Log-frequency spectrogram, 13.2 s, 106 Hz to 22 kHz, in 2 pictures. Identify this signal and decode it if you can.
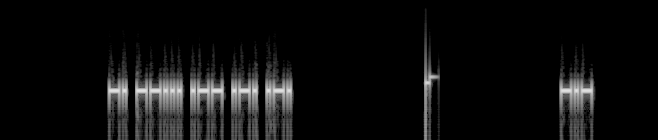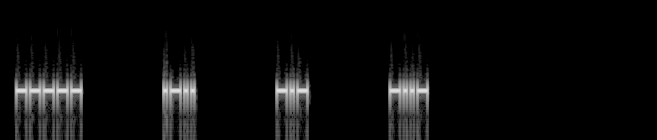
Morse code, heard as a keyed tone, about 33 wpm, spaced as for 15 wpm, 700 Hz. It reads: N7WRR K0LKX
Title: USA Call Signs - 5 Characters - 8x Character Spacing - 35wpm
